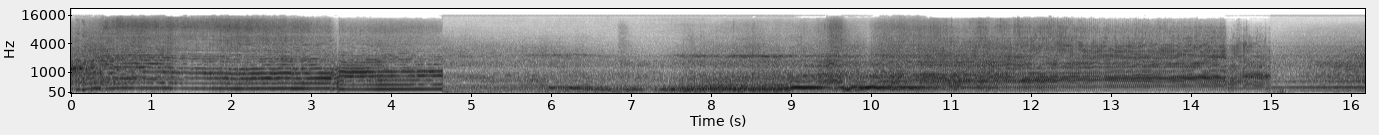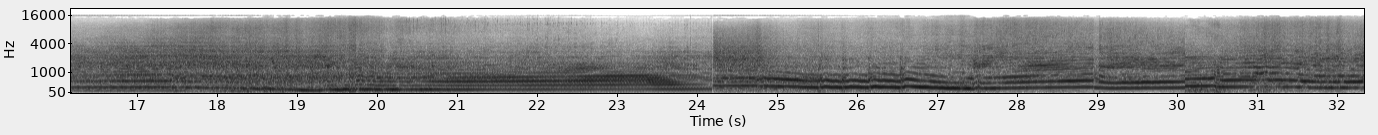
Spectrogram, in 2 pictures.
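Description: Race cars driven flat out past the roadside one after another, engines revving high and dropping back through gear changes. First a small rally car, then near the end a single-seater formula car; the sound jumps abruptly several times where separate passes are joined.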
